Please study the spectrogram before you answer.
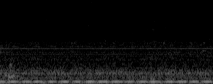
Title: Secondary drain gurgling and burping air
